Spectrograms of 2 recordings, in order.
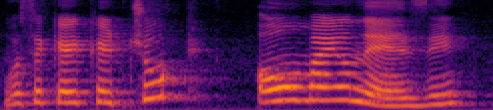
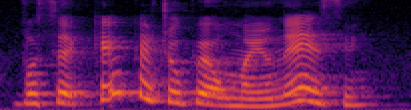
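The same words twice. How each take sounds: First: Intonation of a question offering a choice between two. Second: Intonation of an open yes-or-no question. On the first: The listener must pick one of the two options. "Aí a gente escolhe um dos dois" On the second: The listener may choose either, both or neither. "a pessoa pode escolher qualquer uma das opções, ou todas, ou nenhuma"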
